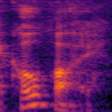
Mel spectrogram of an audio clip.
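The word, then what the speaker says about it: Ko-fi: I always say it like coffee. That's how I thought it was because when you log in, it's like, "Oh, buy him a coffee." Like a play on words, you know?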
